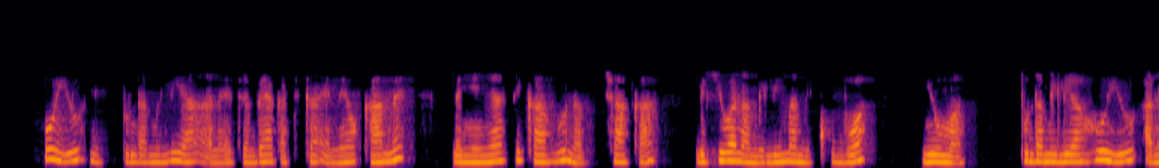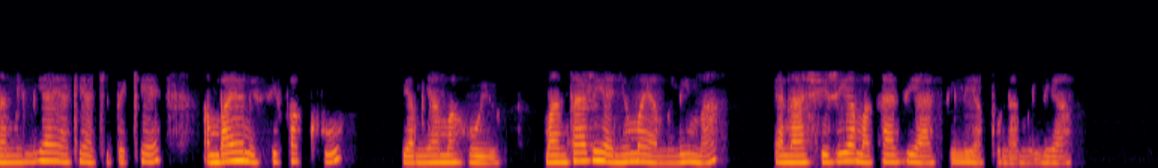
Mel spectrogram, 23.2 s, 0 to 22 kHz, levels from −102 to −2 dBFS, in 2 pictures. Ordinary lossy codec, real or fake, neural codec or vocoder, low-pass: AAC, 24 kbps; real; none; 3.6 kHz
